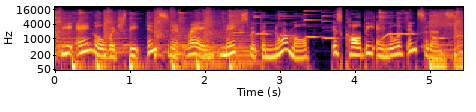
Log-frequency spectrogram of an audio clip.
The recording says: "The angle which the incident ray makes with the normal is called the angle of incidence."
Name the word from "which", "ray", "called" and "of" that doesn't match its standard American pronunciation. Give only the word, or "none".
none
